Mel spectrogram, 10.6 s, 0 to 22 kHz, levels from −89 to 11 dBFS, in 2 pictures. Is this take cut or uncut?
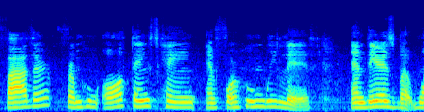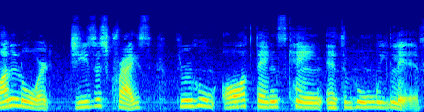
uncut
